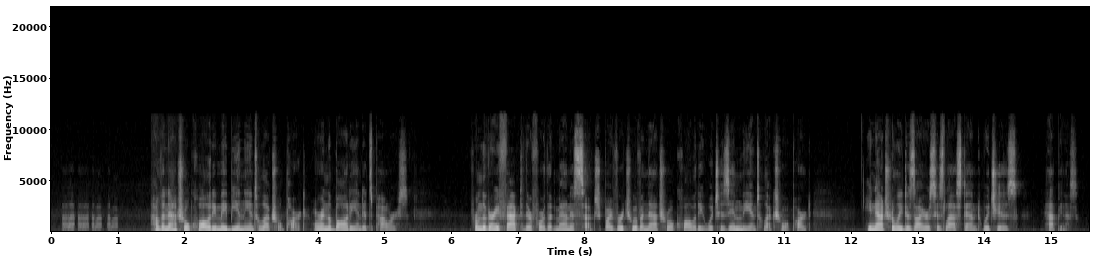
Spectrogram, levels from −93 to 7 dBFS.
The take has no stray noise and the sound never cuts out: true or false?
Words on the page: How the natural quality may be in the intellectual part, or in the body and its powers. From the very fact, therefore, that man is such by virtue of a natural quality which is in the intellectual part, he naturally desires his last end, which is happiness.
false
